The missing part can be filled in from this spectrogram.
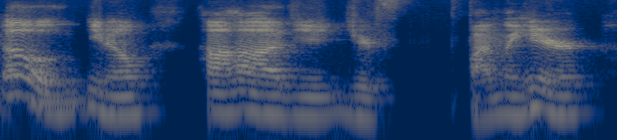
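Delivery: imitated lighthearted, playful teasing tone. Retelling the parents' joking greeting to the brother: imitating a lighthearted tease. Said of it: "the intent was t-, to be lighthearted".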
